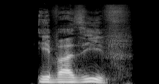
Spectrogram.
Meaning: evasive
- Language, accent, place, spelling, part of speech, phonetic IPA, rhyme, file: German, Germany, Berlin, evasiv, adjective, [ˌevaˈziːf], -iːf, De-evasiv.ogg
